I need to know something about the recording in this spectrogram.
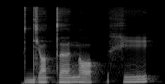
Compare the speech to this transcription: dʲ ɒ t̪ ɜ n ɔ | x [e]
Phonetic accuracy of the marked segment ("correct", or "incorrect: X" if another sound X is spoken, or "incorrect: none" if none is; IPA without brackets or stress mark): incorrect: i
